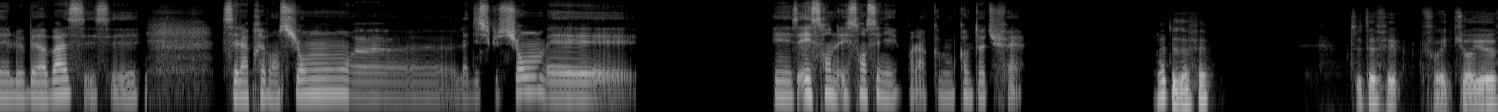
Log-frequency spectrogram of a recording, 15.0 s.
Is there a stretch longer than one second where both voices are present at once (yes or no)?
no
